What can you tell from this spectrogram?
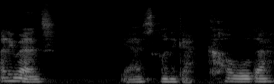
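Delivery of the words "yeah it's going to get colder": dark, ominous, menacing tone. Retelling the lurking man's reply to a remark: imitating a sinister reply. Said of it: "Real sinister, real sinister".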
